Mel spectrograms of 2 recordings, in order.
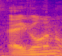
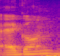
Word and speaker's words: Aegon: start off with um I guess aegon or aegon not too sure how it's pronounced but I think it's aegon yeah like they say egg on but it's it's spelled aegon so you get master aim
